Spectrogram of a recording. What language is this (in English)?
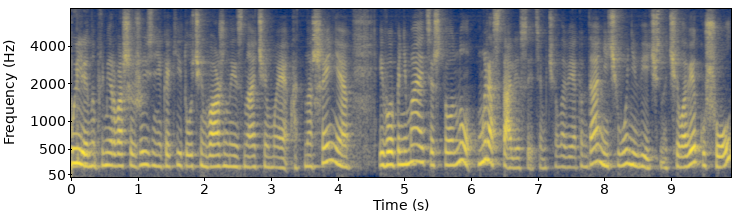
Russian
